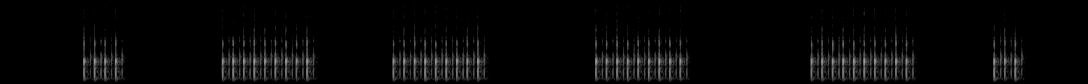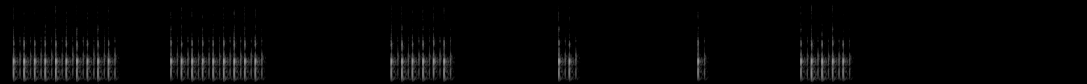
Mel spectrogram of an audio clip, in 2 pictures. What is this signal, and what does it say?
Pulse dialling, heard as clicks on a phone line, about 10 pulses a second. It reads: 4 9 9 9 0 3 0 9 6 2 1 5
